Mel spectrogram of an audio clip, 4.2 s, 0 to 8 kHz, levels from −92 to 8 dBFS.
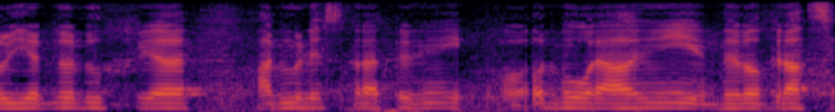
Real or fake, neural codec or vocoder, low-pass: fake; codec, 44.1 kHz, 1.7 kbps, Pupu-Codec; 7.2 kHz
